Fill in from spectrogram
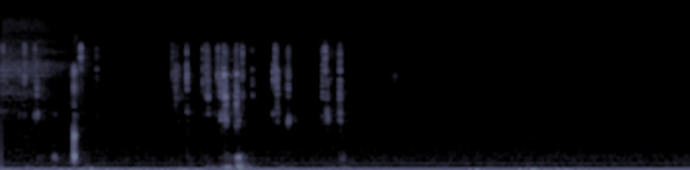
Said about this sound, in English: She's having some technical difficulties, but... Although I think we can hear her keyboard.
